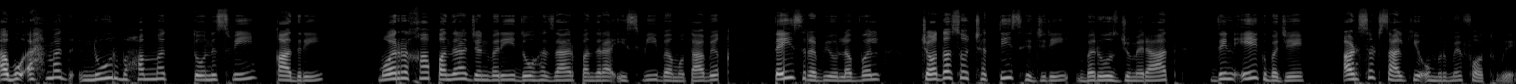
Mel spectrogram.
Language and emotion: Urdu, neutral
